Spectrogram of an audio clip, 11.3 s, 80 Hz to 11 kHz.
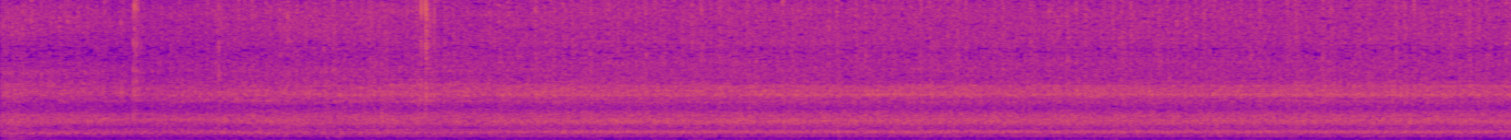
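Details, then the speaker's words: VW T3 2.1L after heads replaced, cured of rough running, backfire and misfire from a burnt, non-sealing number two exhaust valve: quiet, even idle with steady beat, no stumble or ticking; healthy. "nice and even running again with the heads replaced"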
